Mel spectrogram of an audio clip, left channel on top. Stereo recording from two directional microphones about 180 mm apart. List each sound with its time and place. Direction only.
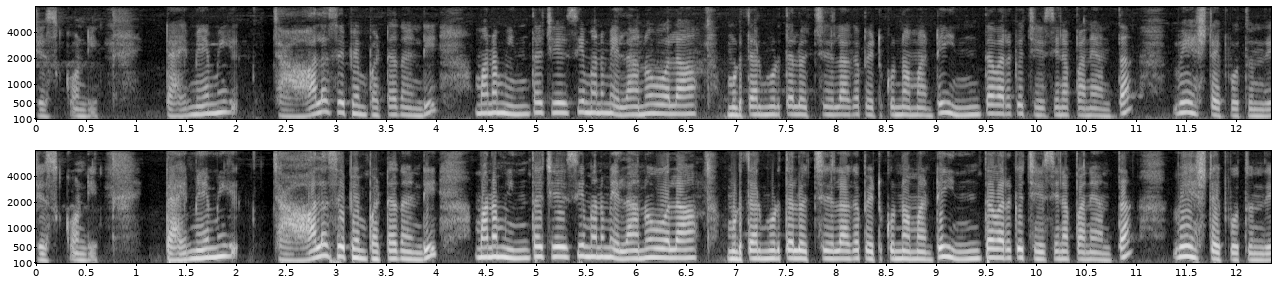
0.0 s a woman's voice: 30° right (ahead or behind)
4.4 s speech: 25° right (ahead or behind)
